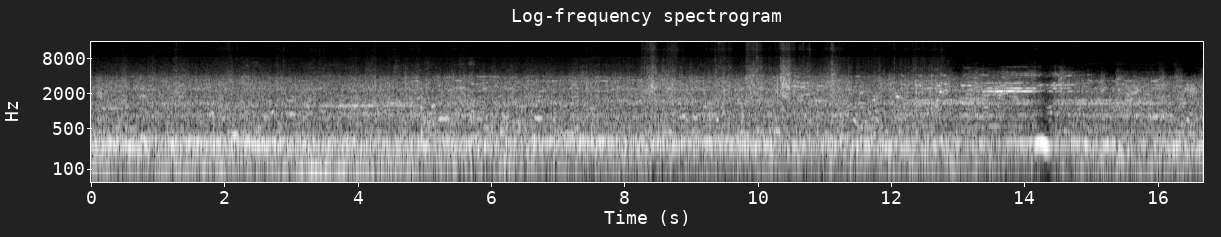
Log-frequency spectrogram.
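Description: Shopping-mall ambience: a steady hum with indistinct voices and faint background music. A few light clicks come in the middle, and a brief thump near the end.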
